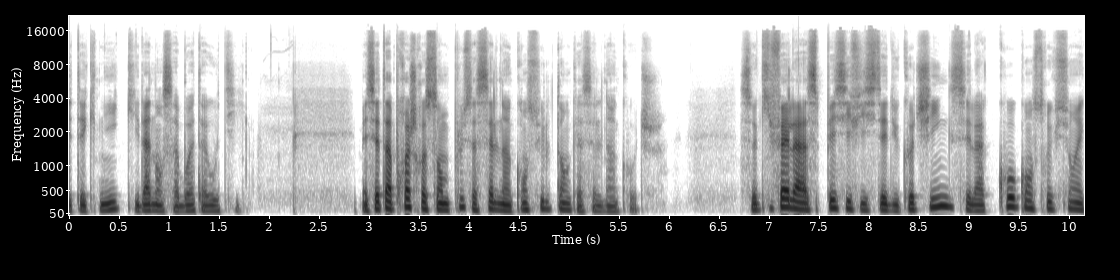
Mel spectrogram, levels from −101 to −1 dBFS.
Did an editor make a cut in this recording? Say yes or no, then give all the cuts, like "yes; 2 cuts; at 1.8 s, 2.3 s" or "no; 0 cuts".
no; 0 cuts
